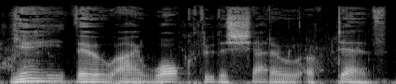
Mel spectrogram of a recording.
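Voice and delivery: slow, high solemn scripture recitation; mock biblical prophet. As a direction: intone it like a psalm. Recites Psalm over the book.

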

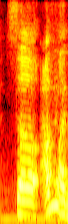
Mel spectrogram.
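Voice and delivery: normal talking voice

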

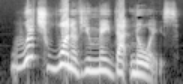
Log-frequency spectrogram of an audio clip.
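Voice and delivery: loud, high, slow enraged demand; furious demand. A narrator's reading. Madam rounding on the girls: loud furious demand. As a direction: bark it out in rage. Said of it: "Her face flushed with rage".

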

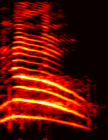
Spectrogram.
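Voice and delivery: put-on high, loud little-boy voice saying no; emphatic kids. Sunday school boys answer the teacher, emphatic and high. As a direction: play the boys' firm answer. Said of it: "they all said".

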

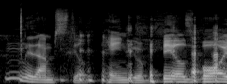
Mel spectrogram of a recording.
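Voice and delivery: father warns his son, mock stern; mock stern dad. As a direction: put the kid in his place, hammed up. Dad answering kids, mock stern.

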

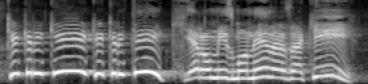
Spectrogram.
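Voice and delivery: high, loud defiant crowing; rooster crowing. Acted. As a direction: crow it out like a furious little rooster. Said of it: "So he starts".

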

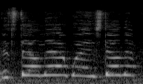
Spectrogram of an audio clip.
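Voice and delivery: very high, thin mock scream; screaming kids. Terrified kids giving directions to bleeding driver, high mock screaming. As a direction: squeal directions in panic without much volume. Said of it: "They're screaming".

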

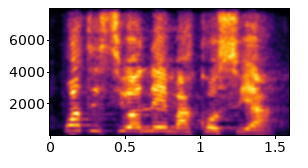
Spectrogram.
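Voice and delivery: ordinary delivery

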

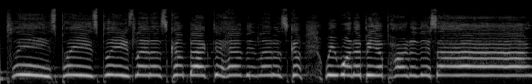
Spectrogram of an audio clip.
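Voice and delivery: hammed-up high wailing beg; mock sinner falling into hell, high pitiful wail; mock screaming plea. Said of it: "we're, like, screaming".

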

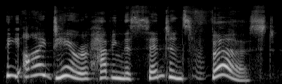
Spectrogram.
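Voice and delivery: high-pitched, swooping indignation; indignant. A narrator's reading. Alice objecting to the queen's ruling, indignant. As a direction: protest at the absurdity, pitch leaping.

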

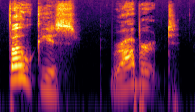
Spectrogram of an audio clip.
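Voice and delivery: urging. A narrator's reading. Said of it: "Cypher urged".

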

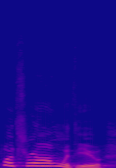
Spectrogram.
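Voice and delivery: mock exasperation. Other drivers' exasperation voiced in story.

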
